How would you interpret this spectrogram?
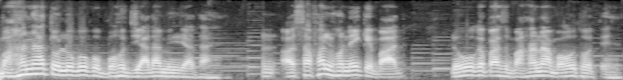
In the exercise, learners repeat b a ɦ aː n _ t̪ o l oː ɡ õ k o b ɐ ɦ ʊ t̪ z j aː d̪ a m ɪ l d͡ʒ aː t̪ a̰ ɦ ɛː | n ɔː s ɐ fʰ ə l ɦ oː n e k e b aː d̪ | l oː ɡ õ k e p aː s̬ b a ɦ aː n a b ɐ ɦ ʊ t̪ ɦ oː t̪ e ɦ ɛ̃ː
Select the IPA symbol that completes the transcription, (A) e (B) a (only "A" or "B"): B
